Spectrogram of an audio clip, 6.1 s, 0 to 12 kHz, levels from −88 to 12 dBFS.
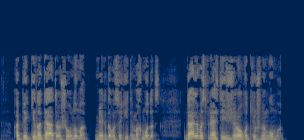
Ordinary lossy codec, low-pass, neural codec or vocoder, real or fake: MP3, 32 kbps; 7.2 kHz; none; real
